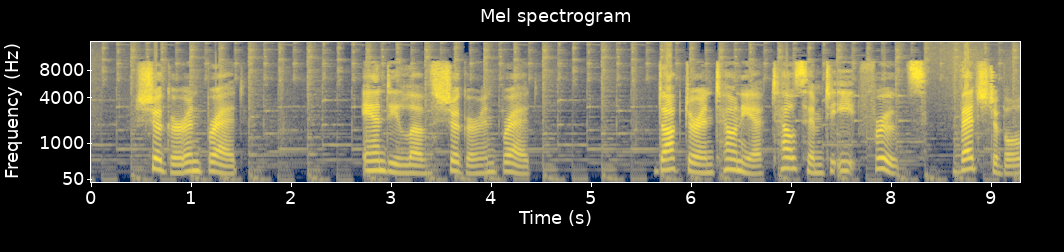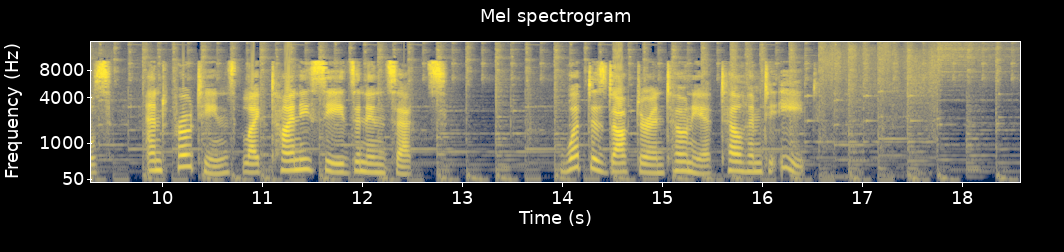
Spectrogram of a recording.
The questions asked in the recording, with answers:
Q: What does Dr. Antonia tell him to eat?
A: Fruits, vegetables, and proteins.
